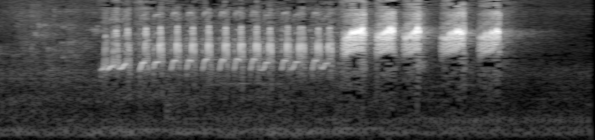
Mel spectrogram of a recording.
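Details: Flamboyan bird in full lively song, kept as a tutor for white-rumped shamas: a rapid run of high, evenly spaced trilled notes speeding along for about a second, then five louder, sharper piercing chips.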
